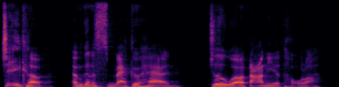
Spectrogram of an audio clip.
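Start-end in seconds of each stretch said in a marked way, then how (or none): 0.0-1.7 mock loud roaring yell. Speaker retells a boy shouting at his brother jacob, retelling a loud roar. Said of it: "大声的咆哮说".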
